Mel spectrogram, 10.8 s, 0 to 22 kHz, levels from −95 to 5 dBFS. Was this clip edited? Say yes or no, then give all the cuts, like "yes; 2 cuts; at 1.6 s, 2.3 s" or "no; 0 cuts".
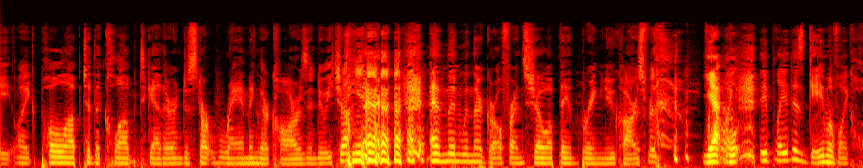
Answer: no; 0 cuts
